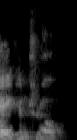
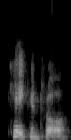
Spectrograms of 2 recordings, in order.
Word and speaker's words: kapp-control: K-control. K-control.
